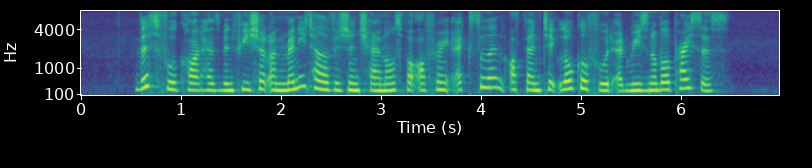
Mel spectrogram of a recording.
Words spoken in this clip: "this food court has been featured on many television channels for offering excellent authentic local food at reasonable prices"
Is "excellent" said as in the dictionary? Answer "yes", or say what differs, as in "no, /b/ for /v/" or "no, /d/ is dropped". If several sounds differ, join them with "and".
yes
